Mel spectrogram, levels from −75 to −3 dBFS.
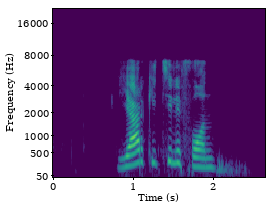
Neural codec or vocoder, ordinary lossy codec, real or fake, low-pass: none; Opus, 24 kbps; real; 7.2 kHz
